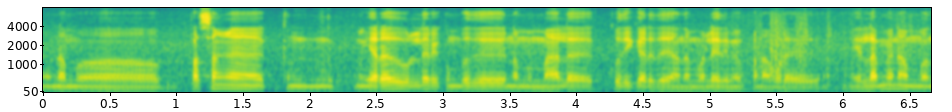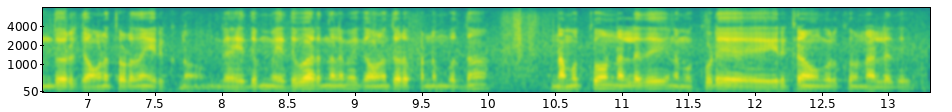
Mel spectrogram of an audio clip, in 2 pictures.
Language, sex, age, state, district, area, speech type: Tamil, male, 18-30, Tamil Nadu, Namakkal, rural, spontaneous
